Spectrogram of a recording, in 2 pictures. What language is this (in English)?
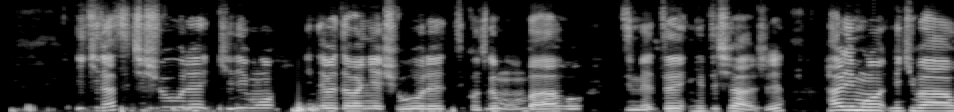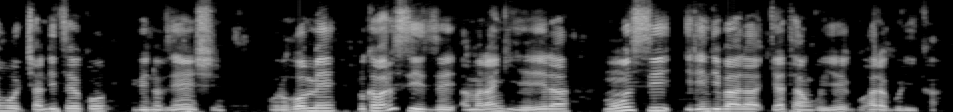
Rundi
